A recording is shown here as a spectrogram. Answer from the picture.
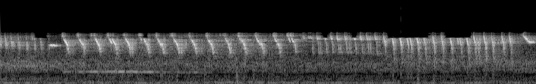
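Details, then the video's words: Canary song from a training recording: a dense, continuous rolling trill of fast downswept notes, roughly three per second, changing texture midway into a quicker, tighter chatter before ending on a short whistle. "Canary Training Record N°10"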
